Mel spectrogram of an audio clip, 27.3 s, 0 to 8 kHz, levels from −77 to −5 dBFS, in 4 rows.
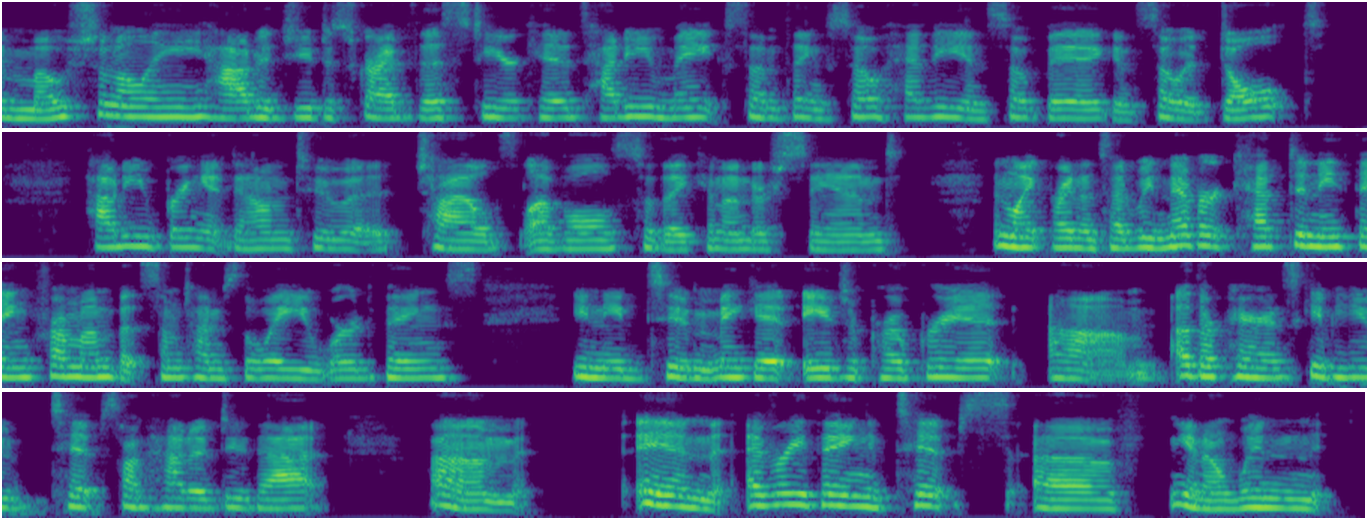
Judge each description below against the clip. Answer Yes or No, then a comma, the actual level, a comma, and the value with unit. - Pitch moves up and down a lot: No, average, 2.7 semitones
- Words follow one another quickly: No, average, 175 wpm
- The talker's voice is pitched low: No, medium, 175 Hz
